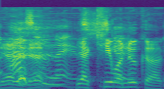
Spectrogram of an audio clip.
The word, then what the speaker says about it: Kiwanuka: Michael How do you say it? I don't want to say it bad. – Isn't it Kiwanuka? – Michael Kiwanuka. – Yeah, I was right.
